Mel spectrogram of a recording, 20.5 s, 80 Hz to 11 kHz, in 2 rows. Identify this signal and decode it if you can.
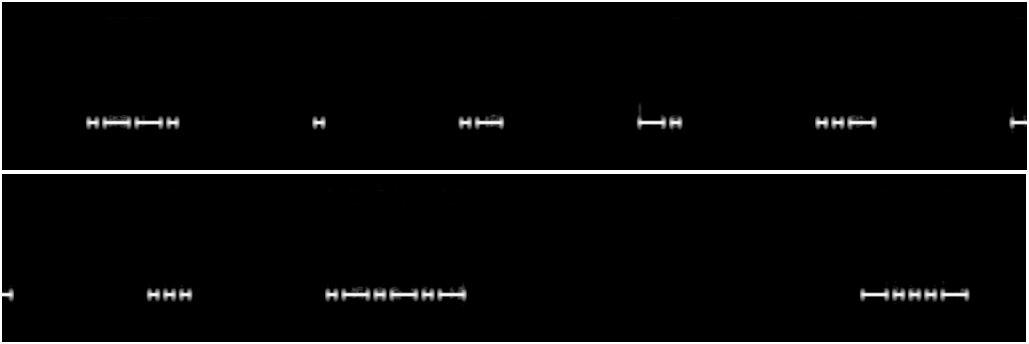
Morse code, heard as a keyed tone, about 15 wpm, spaced as for 5 wpm, 1000 Hz. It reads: PEANUTS. <BT>
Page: New quotes every day in morse code at 5 Words per minute.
